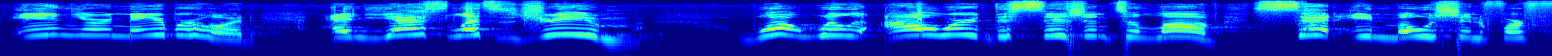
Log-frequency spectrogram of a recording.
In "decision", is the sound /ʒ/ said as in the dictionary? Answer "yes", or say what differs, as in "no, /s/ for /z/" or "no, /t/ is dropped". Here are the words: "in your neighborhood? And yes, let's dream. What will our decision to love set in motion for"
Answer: yes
